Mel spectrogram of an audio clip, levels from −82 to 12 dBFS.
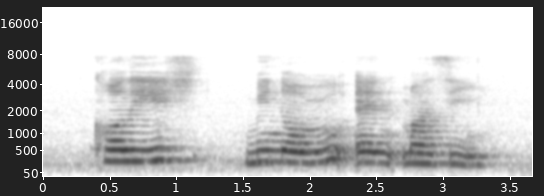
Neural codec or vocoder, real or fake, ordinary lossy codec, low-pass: none; real; none; none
